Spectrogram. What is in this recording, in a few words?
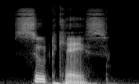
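"suitcase", American English; gcompris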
